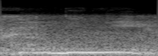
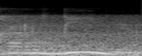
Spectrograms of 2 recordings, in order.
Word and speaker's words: Харбине: Не в Харбине, а в Харбине. В названии города Харбин ударение падает на второй слог.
